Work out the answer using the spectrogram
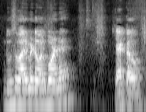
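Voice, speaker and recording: A man's voice: a little high, steady tone, fairly quick, fairly bright tone, lo-fi sound. Young male chemistry tutor, echoey room. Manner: drills step by step, repeats answers, teasing and pushy when challenged. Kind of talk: informal classroom explanation. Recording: roomy echo, recorded from a distance.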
